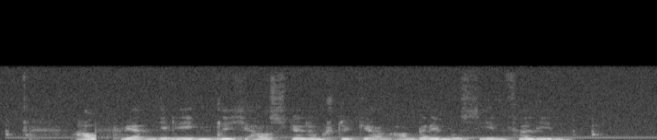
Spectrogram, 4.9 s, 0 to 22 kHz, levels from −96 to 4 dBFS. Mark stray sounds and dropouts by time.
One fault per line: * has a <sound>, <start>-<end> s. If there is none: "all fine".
* has a dropout, 0.7-0.9 s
